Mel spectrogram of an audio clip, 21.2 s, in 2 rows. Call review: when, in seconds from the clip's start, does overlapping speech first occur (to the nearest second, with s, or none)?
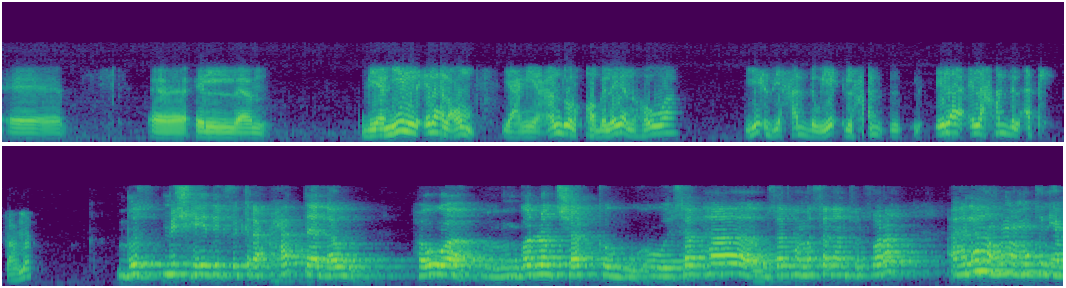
none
